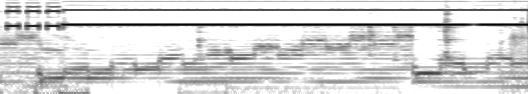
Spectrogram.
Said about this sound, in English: Very slowly until you hear the continuous tone.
